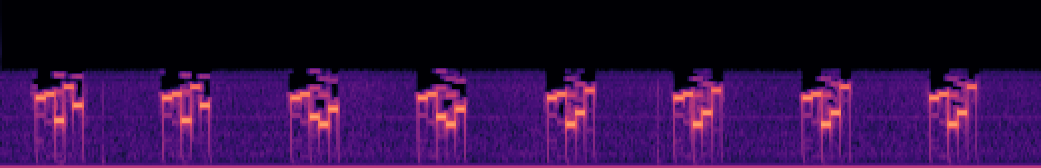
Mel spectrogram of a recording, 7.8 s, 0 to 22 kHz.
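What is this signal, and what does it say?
Five-tone selective call (ZVEI), heard as quick runs of five tones, tones of about 80 ms. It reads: 89226 89226 89315 89315 89140 89140 89144 89144
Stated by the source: ZVEI five-tone call received by SDR, logged by Feuerwehr Orlamünde (f85360).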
